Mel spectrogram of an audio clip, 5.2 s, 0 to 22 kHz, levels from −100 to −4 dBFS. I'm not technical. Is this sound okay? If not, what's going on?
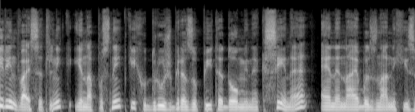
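No. There are compressed frames skipped at 0.66 s and 2.22 s. The recording is stored in small chunks of about 32 ms each, and some chunks were missing or too damaged to play, so the speech jumps forward. At 0.66 s roughly five chunks vanish, losing about 150 ms of speech. At 2.22 s about one chunk, around 30 ms, is lost.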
